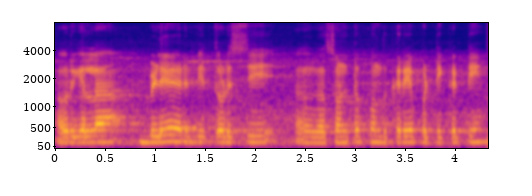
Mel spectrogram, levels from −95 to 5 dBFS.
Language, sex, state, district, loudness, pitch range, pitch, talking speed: Kannada, male, Karnataka, Belgaum, -17 LUFS, 140-150 Hz, 145 Hz, 125 wpm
